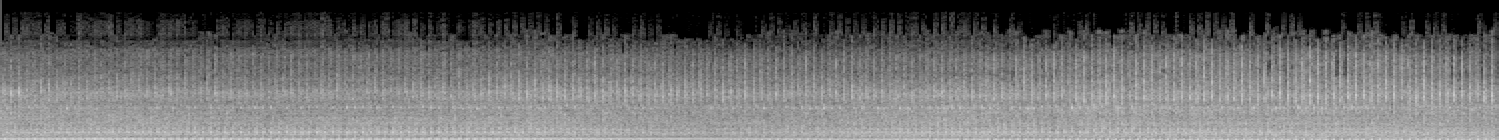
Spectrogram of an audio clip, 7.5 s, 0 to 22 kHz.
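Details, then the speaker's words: Detroit 2-53 two-stroke diesel on a GoPower DT2000 dyno with a new adapter, first run since last fall, before the driveshaft was attached: even steady beat about three per second, idle turned up, smooth and healthy. "Okay guys, we're going to attach the drive shaft now, and I'm happy with that. Turned up the idle nice and smooth, and attach the drive shaft and see."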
